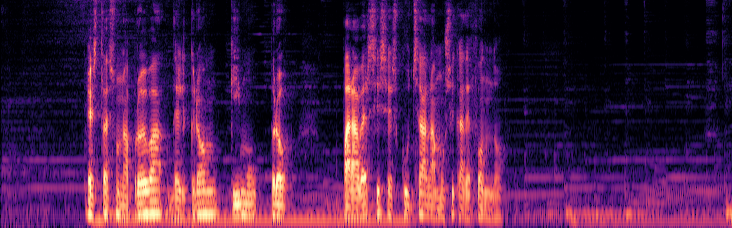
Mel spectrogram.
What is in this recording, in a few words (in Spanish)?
Grabación con música de fondo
